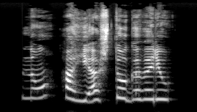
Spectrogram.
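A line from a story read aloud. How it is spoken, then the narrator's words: Exclaimed. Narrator (Russian): воскликнула Лилиан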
